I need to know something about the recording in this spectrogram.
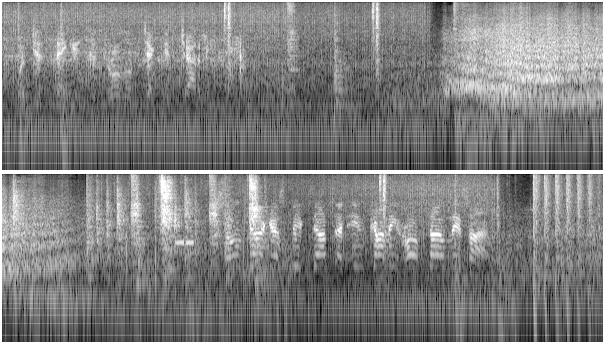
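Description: Heavy cannon shots boom.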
